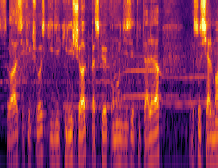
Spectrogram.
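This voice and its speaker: Over music in the background, the speaker goes at a fairly quick pace with fairly even intonation. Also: man. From France. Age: 70s. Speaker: veteran skateboarder. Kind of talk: documentary interview. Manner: halting, many repetitions and hesitations.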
